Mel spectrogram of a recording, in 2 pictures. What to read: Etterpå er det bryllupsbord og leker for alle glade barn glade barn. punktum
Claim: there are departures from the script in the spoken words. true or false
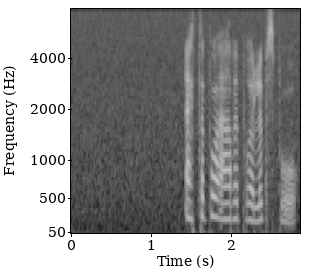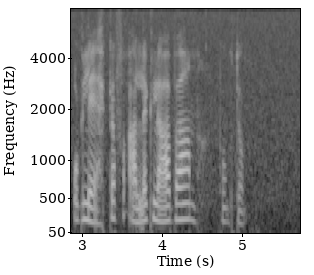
true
